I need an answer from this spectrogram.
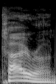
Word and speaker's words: Chiron: with Kiron wrong no as the GM you can decide to pronounce the name however you want could be siren siron Chiron could be any of those kir we're going with Chiron right Chiron I like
